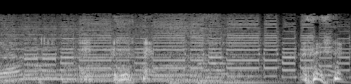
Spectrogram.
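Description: A loud, sustained truck air horn blares steadily for several seconds, its brassy tone holding with slight wavers, announcing that the truck is here during the WTF News segment, while indistinct voices briefly break through near the end.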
